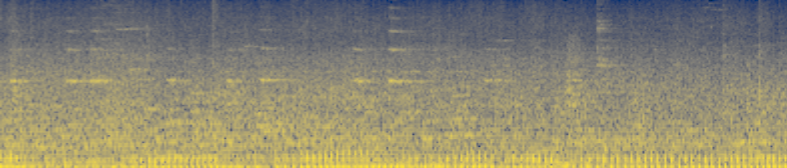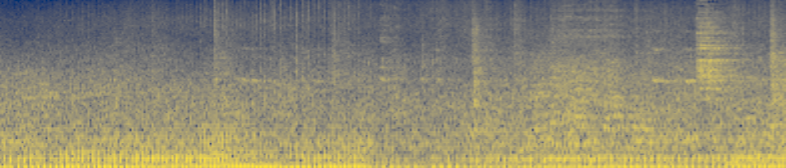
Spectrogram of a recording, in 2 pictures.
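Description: A small engine running steadily, a low pulsing hum like a motorcycle engine at low revs, easing briefly about twelve seconds in.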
